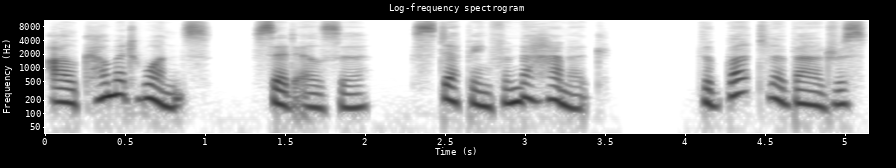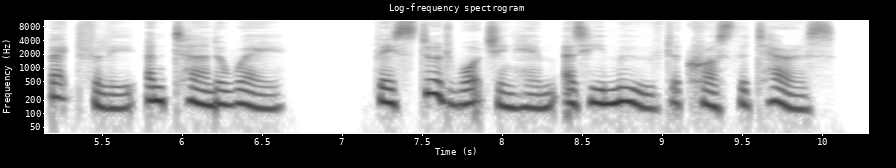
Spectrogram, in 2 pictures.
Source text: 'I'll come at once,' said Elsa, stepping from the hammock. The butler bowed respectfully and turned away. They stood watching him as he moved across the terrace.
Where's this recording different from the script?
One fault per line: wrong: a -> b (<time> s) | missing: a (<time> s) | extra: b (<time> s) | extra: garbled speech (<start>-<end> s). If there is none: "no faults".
no faults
